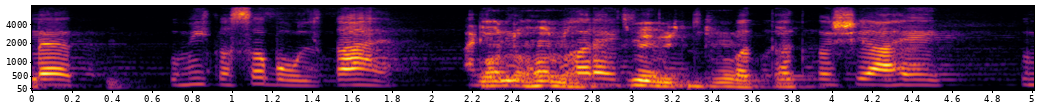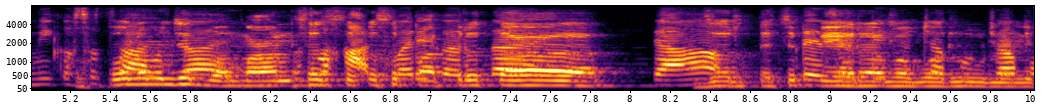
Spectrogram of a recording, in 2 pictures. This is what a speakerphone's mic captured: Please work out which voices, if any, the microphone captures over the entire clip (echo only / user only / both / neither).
both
